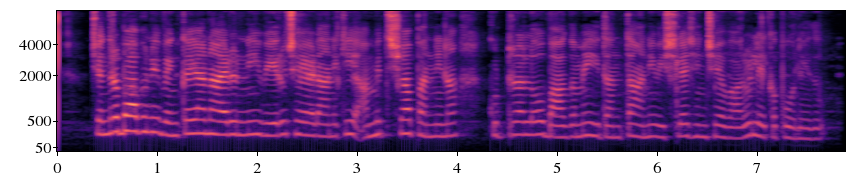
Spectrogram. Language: Telugu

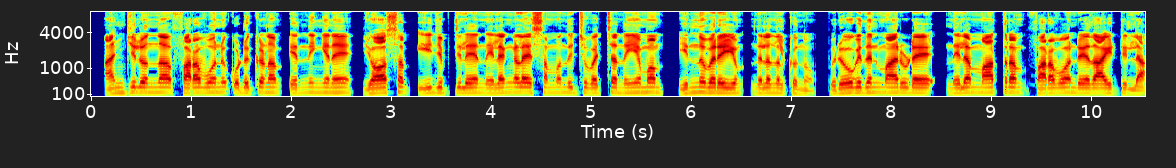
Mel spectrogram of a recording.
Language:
Malayalam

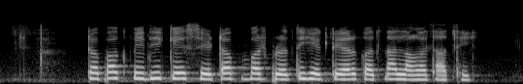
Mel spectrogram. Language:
Chhattisgarhi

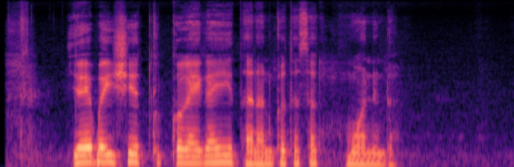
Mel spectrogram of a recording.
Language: Kalenjin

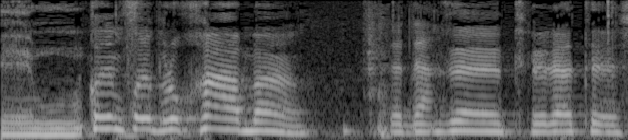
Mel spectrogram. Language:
Hebrew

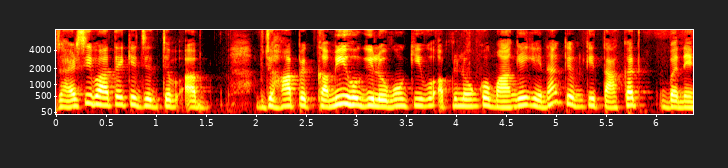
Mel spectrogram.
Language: Urdu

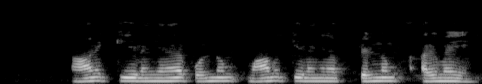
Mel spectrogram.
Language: Tamil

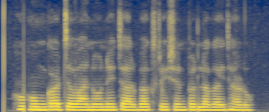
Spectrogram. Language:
Urdu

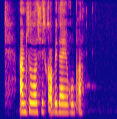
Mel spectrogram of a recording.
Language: Georgian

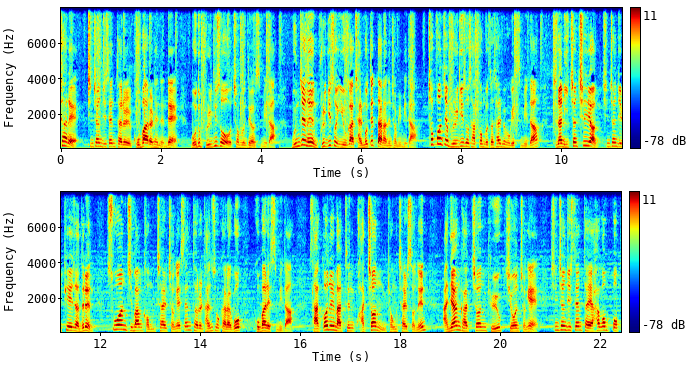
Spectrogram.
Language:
Korean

